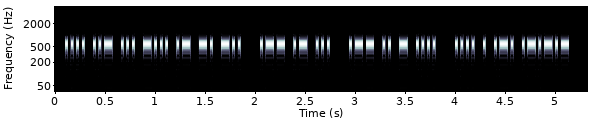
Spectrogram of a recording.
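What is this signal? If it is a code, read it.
Morse code, heard as a keyed tone, about 44 wpm, 600 Hz. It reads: HUSBAND WAS WITH HER.
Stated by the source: Morse code at 43 wpm sending Ken Follett's novel Never in English, from CW med Gnister.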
